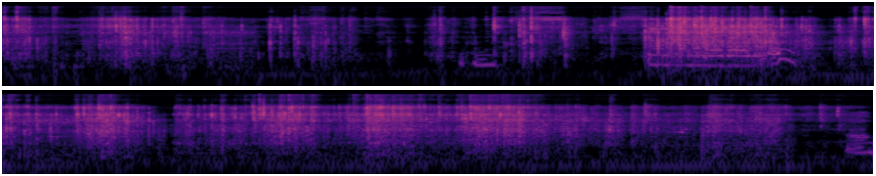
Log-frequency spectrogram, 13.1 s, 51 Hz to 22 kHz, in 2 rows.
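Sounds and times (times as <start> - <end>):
plastic packaging crinkling: 0.0 - 13.0.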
